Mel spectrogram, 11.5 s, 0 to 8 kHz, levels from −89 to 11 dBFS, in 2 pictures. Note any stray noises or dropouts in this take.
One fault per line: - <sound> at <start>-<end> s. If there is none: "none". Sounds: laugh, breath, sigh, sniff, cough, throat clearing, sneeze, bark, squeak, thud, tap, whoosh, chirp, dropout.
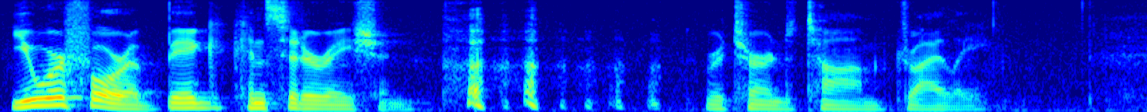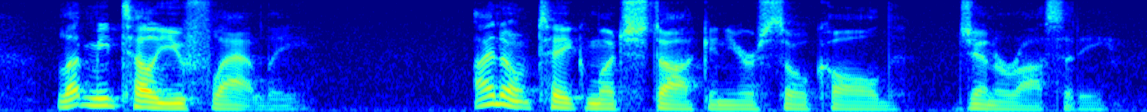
- laugh at 2.2-3.3 s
